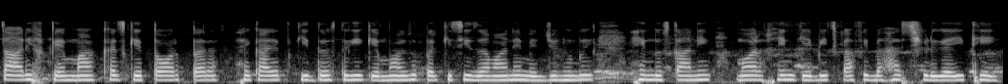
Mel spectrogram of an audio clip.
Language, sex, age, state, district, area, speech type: Urdu, female, 18-30, Bihar, Saharsa, rural, read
